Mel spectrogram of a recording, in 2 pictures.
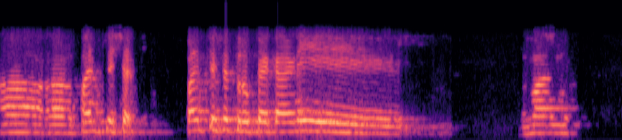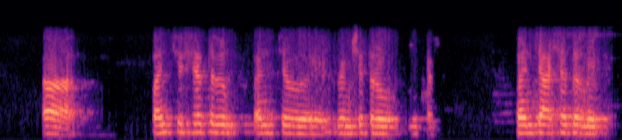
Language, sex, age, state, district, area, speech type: Sanskrit, male, 45-60, Uttar Pradesh, Prayagraj, urban, conversation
